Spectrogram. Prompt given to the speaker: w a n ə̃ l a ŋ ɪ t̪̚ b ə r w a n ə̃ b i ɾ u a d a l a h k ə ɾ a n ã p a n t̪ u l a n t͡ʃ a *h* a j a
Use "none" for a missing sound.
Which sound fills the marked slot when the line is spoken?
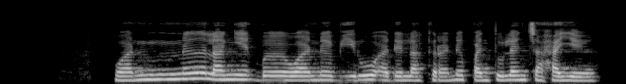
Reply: h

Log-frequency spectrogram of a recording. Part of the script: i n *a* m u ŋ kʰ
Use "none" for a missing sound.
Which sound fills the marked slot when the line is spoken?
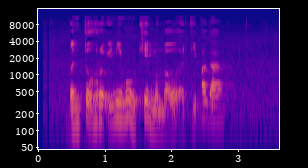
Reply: i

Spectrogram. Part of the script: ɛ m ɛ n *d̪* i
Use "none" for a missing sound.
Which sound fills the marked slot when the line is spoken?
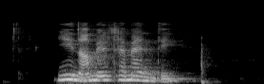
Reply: d̪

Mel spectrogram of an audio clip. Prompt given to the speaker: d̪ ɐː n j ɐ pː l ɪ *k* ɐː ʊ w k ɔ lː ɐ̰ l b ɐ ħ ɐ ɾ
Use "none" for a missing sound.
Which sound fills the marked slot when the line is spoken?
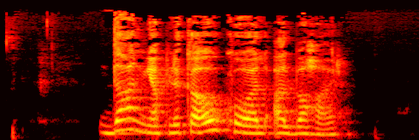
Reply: k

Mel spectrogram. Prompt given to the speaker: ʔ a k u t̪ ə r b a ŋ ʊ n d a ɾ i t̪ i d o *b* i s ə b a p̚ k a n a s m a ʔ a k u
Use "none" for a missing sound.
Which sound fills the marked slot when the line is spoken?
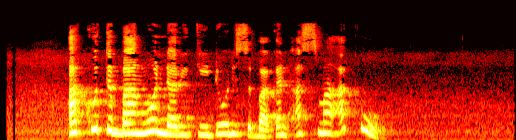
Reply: d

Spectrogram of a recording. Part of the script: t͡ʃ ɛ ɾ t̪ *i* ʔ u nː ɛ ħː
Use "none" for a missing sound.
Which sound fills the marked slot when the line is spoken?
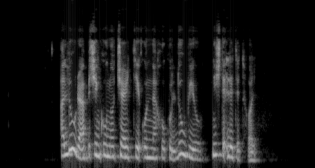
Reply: i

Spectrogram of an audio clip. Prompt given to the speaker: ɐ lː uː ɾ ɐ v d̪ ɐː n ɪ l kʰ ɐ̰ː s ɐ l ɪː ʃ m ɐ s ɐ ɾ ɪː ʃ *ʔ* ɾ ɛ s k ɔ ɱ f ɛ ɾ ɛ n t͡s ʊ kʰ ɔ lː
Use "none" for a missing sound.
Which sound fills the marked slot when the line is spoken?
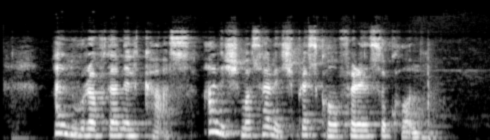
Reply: p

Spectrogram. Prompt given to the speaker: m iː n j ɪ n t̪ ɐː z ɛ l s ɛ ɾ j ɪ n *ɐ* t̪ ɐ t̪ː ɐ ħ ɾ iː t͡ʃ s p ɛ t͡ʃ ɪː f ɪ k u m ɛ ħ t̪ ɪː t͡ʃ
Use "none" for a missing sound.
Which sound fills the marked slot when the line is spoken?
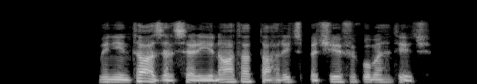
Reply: ɐː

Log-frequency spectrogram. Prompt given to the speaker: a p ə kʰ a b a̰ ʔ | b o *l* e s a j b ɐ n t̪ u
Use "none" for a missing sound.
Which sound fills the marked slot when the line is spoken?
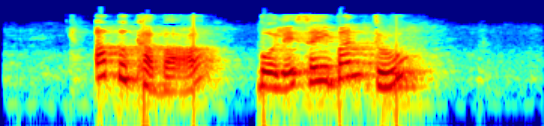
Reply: l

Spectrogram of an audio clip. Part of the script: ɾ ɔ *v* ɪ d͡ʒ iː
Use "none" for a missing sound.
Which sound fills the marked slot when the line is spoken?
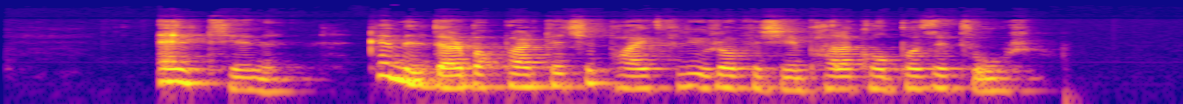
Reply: v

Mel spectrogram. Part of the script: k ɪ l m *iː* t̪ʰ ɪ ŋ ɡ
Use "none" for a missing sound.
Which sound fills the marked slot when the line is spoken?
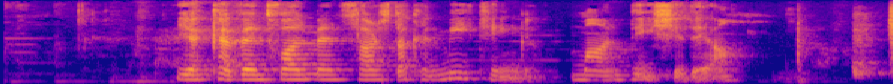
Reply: iː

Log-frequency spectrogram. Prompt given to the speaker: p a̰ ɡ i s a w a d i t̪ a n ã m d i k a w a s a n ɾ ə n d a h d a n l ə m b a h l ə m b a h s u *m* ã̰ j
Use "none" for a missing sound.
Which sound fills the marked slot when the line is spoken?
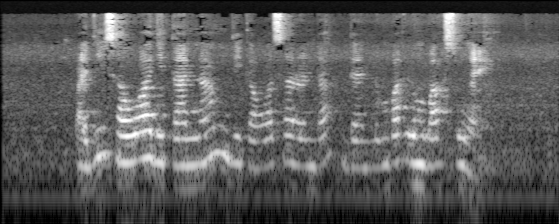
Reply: ŋ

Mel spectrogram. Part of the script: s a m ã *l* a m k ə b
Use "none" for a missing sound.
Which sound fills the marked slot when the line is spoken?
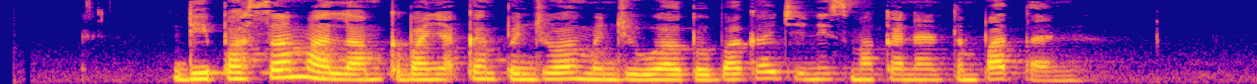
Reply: l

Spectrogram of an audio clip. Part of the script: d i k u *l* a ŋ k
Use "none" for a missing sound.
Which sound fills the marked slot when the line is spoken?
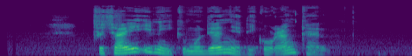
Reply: ɾ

